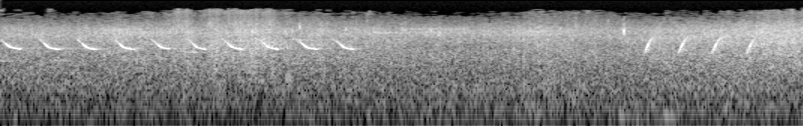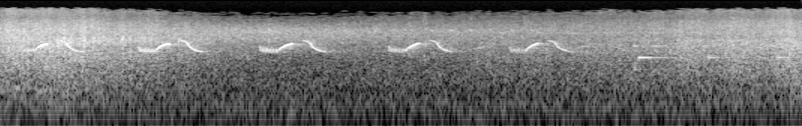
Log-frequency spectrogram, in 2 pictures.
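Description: A bird chirping over a steady hiss. It gives a fast run of about six high chirps a second that stops a couple of seconds in, a few quick notes around four seconds, then five slower looping notes about half a second apart. These are nature sounds within the relaxing background track.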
